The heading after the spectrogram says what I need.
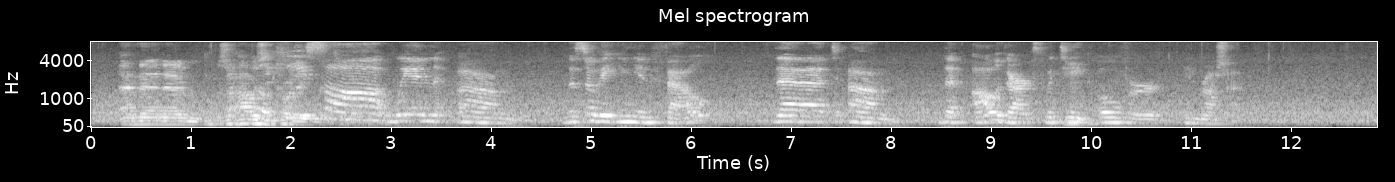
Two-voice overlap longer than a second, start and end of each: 1.6-2.8

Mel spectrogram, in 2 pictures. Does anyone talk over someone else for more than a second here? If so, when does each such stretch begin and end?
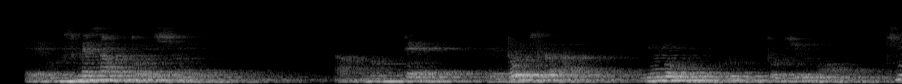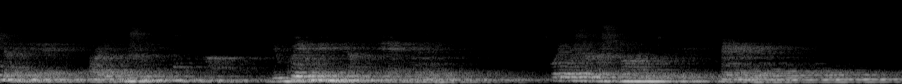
none

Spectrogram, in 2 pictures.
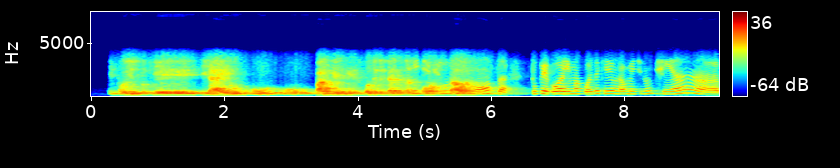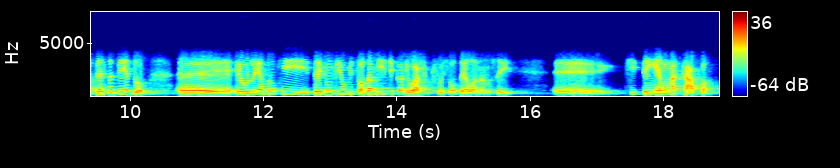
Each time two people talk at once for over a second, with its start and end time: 4.7-5.9

